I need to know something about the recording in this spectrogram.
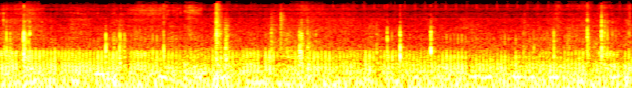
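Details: Young white cat with odd-coloured eyes, caught mid-yawn, purring in an unbroken low throb, with sharp little clicks and taps scattered throughout.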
